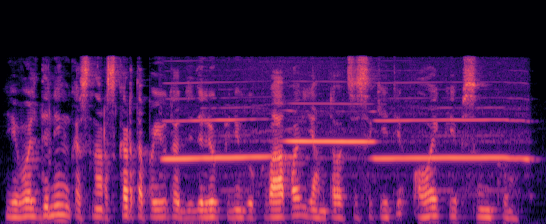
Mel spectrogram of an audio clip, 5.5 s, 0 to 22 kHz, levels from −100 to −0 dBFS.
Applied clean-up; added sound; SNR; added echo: none; Wind instrument, woodwind instrument; 2 dB; none.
